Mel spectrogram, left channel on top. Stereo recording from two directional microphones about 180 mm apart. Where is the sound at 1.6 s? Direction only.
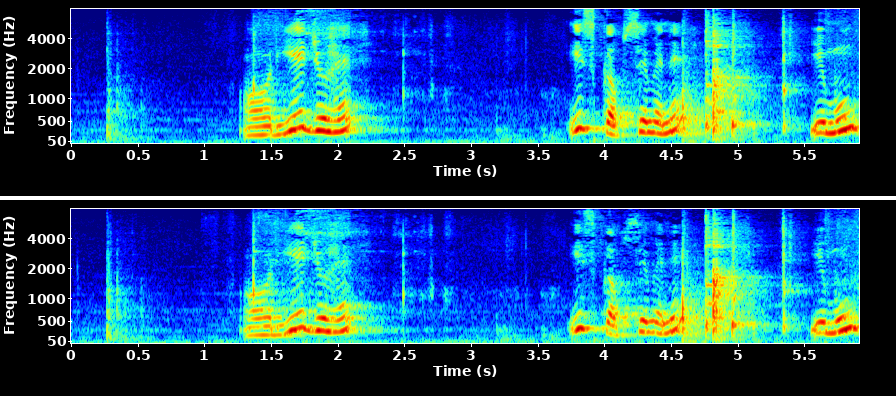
60° left (ahead or behind).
